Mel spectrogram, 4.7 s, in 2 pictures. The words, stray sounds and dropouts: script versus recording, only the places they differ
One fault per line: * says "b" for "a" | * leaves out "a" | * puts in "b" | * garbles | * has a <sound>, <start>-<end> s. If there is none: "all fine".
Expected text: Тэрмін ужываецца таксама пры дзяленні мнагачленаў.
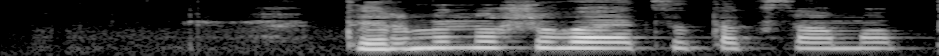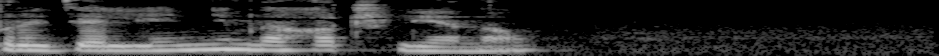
all fine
